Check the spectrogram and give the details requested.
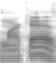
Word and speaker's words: Marquez: came to this area I would drive through Marquez and they're like no no no it's Marque yeah marqu or whatever and I was like I thought it was Marquez man cuz my dad grew up in the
